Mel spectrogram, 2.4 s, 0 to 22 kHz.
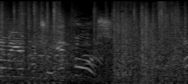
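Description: Grenadier squad gunfire in Company of Heroes 2, rapid rifle and machine-gun shots crackling through a busy battlefield mix with whistling effects, moderately loud, with a voice talking over it.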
